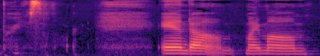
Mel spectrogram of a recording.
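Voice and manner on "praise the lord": soft whispered praise; whispering. Real, not acted. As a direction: breathe it out as a whisper. Grateful aside after laughing.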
